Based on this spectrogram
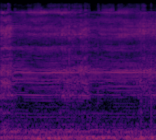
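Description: Steady high buzz holds its pitch with no bogging or strain as it cuts; the trimmer is running fine under load.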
